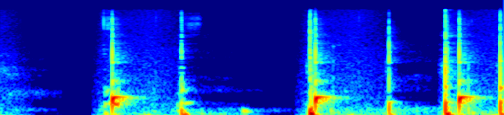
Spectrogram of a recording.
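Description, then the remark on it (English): A quick, irregular series of about eight soft, bubbly plops as furballs pop out, set off by drips of built-up moisture hitting them, each short with a hollow mid-pitched tone, one fainter than the rest, and no voices. “Well, it starts popping out more furbals.”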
